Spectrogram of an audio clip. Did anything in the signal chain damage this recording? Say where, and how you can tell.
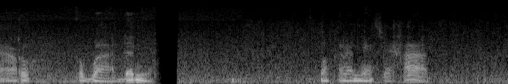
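Yes. Four kinds of damage come from the network, jitter buffer and codec stages.

Call audio freeze, 1.55 to 1.80 s. The sound stops moving forward, and the receiver stretches the last fragment into a fading buzz for about 0.22 s, roughly half of it (about 0.11 s) near silence. Afterwards the audio resumes where it left off, 219 ms later than before. On a spectrogram this shows as smeared horizontal bands thinning into a quiet gap. The likely cause is packets held up in transit until the jitter buffer ran dry.

Short concealed packet loss, at 2.09 to 2.13 s and again at 2.14 to 2.17 s. Each event loses about 40 ms of audio, but only 4 ms and 6 ms are concealed, so the sound skips ahead with a brief smear, and the playout delay shrinks by a few hundredths of a second each time. In the waveform these appear as abrupt splices with a short crossfaded patch. 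On a spectrogram they are two narrow vertical discontinuities about 0.04 s apart.

Jitter buffer slow-down, 2.29 to 2.83 s. The receiver rebuilt its reserve by repeating individual pitch periods and bits of pause, adding 68 ms over about half a second. Playback runs at 89% speed with the pitch unchanged, so sounds are drawn out. A waveform shows near-identical periods repeated in runs, and spectrogram harmonics stretch sideways without shifting in frequency.

Call bitrate drop, from 2.43 s to the end. The encoder was throttled from 32 kbps to 13 kbps and stayed at the lowest rate for about 2.15 s, after its bandwidth estimate fell. Coarser Opus coding makes the sound rough and watery, and the top of the band is trimmed, so it also turns muffled. On a spectrogram the upper frequencies go empty from 2.43 s onward, and the remaining content looks blocky and smeared.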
